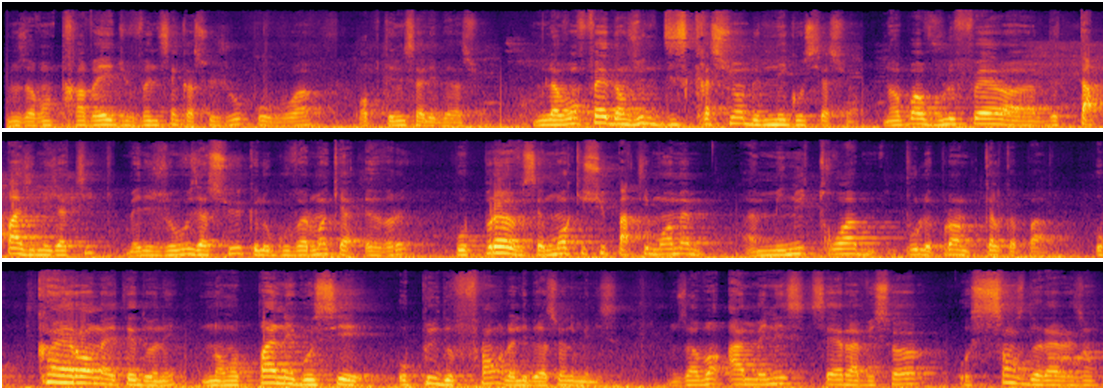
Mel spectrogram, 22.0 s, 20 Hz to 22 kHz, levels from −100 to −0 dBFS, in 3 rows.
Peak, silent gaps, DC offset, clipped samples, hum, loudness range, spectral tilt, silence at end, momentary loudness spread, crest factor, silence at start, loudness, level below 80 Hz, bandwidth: 0 dBFS; none; under 0.1%; under 0.1%; none; 5 LU; -6.5 dB/octave; 0 s; 11 LU; 14 dB; 0 s; -16 LUFS; -24 dBFS; 16.5 kHz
